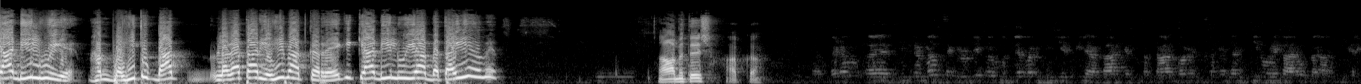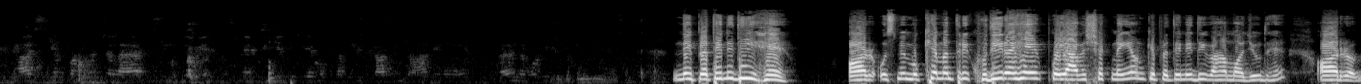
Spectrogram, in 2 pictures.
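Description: A woman speaks forcefully into a microphone, close by.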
